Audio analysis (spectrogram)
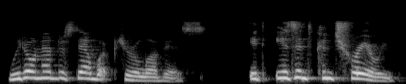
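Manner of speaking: ordinary talk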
